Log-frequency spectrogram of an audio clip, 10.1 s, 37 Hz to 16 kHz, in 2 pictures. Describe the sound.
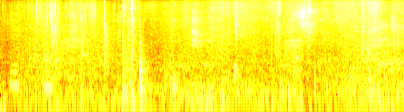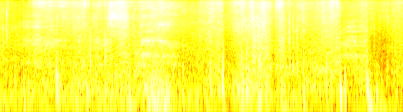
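Footsteps of a 30-year-old man walk toward his car at a steady pace over continuous outdoor background noise, with scattered clicks and scuffs, and faint voices murmuring in the background.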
